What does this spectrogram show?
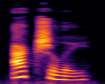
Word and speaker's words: actually: of the word actually we don't say act - well ly or something like that we say actually is actually then we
